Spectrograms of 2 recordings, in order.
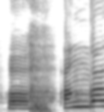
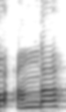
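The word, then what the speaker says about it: ङ: अक्षर का उच्चारण आपको कुछ लोग बताते हैं ये जो बड़ा है ना इसको अंग कहते हैं ठीक है इसको यहां बोलते हैं तो अंग और इतना लंबा चौड़ा उच्चारण नहीं होता क्योंकि ये वर्ण है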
